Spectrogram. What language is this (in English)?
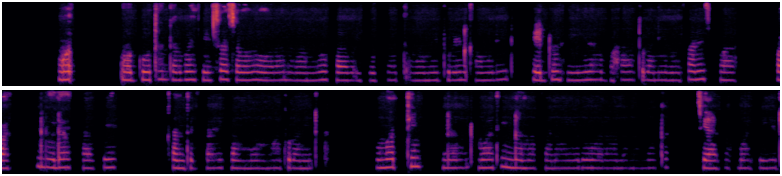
Oromo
